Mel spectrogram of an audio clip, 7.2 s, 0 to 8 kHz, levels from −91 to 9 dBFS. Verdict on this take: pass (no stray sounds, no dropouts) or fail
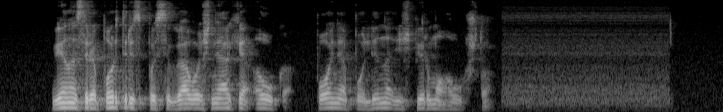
pass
